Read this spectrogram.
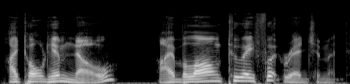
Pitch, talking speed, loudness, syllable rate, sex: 120 Hz, 170 wpm, -17 LUFS, 4.6 syllables/s, male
